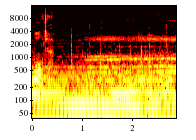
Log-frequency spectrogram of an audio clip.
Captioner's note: men chanting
